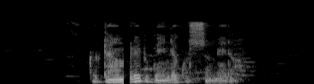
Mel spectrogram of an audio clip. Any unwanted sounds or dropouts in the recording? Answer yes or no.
yes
